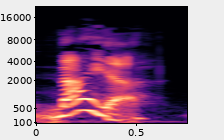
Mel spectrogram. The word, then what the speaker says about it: Naya: It is said like Naya.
